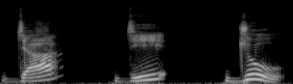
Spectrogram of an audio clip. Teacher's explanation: جیم زبر جا۔ فرینڈز، جیم کو جو ہے ہم زبان کے درمیان اور تالو کے درمیان سے ادا کریں گے۔ جیم زبر جا، جیم زیر جی، جیم پیش جو، جا جی جو۔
